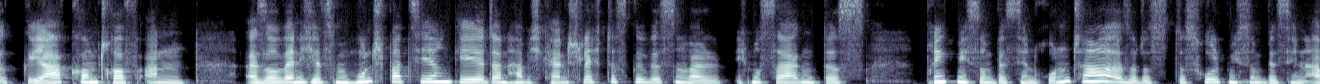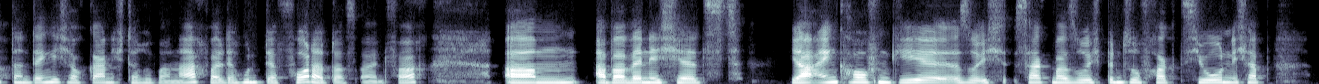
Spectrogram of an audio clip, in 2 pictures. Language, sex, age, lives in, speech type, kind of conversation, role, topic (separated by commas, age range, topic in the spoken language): German, female, 35-39, Germany, conversation, advice, user, Warum fällt es mir so schwer, entspannende Freizeitaktivitäten zu genießen?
